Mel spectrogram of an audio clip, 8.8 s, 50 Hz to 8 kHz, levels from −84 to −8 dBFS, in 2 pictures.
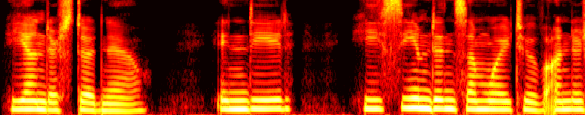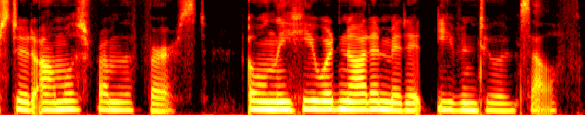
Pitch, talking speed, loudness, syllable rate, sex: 200 Hz, 170 wpm, -16 LUFS, 4.6 syllables/s, female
